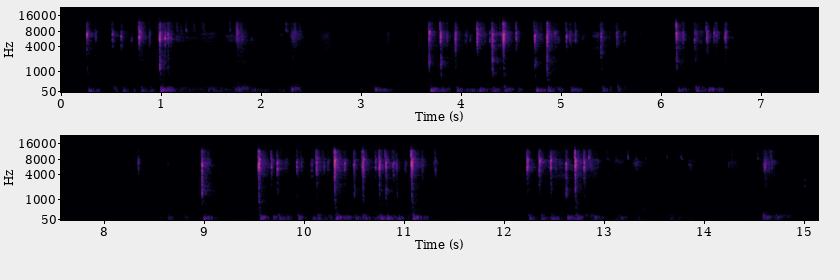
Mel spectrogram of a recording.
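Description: Typing on a computer keyboard: quick runs of keystrokes, fairly faint, with a pause of a second or so about halfway through.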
